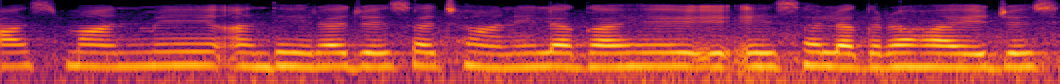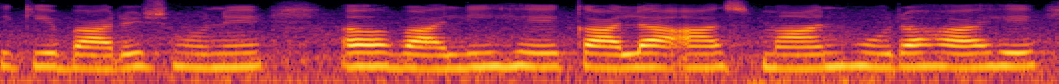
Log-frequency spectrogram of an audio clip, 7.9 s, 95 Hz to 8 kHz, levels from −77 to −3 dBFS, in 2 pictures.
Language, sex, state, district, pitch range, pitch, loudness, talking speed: Hindi, female, Rajasthan, Churu, 240-250 Hz, 245 Hz, -15 LUFS, 165 wpm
